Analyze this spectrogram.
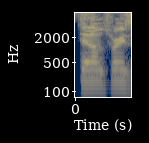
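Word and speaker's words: Denham Springs: might have heard of it it's spelled it's Denim Springs Louisiana it's spelled just like it sounds Deen KKK hm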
